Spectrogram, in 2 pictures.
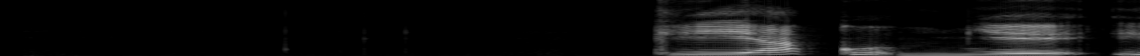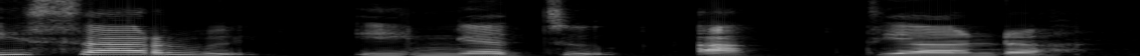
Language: Kalenjin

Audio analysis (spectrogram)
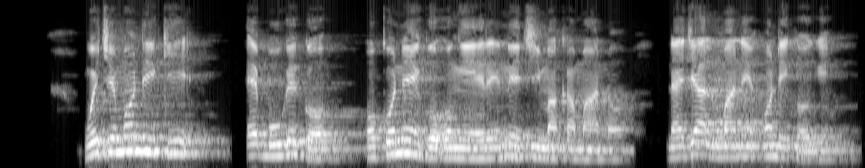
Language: Luo (Kenya and Tanzania)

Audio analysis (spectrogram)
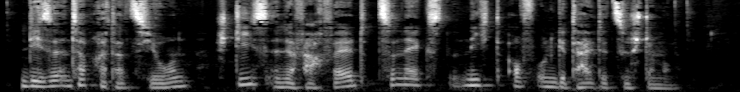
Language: German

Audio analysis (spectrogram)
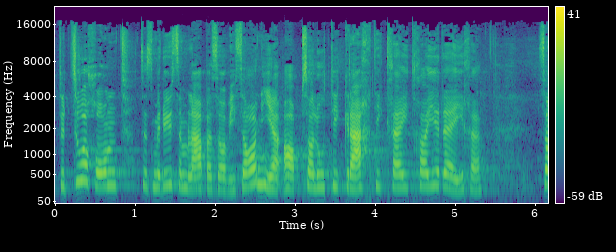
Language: Swiss German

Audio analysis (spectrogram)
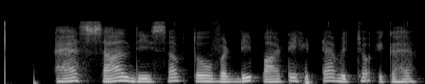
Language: Punjabi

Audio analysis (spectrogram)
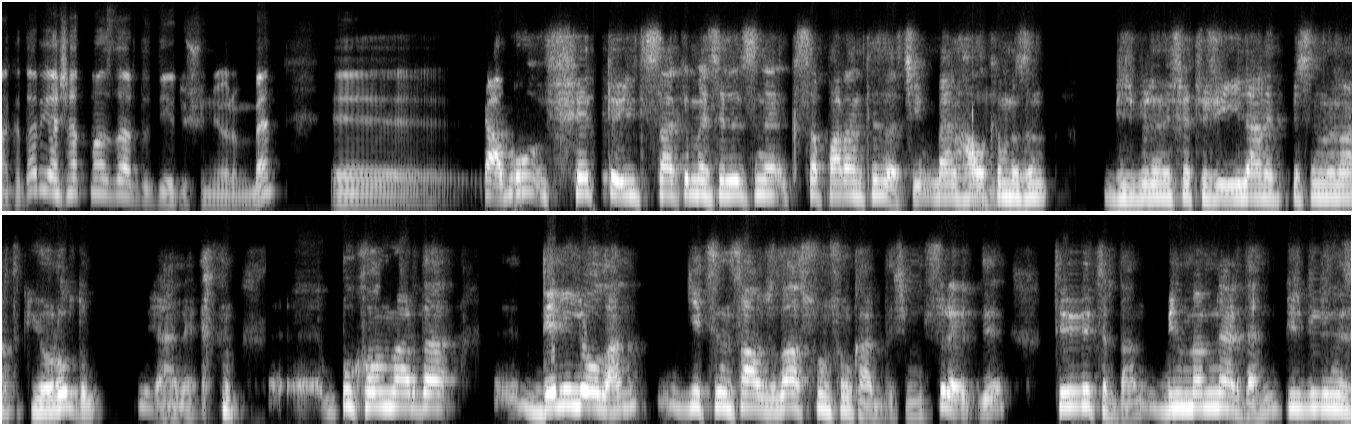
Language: Turkish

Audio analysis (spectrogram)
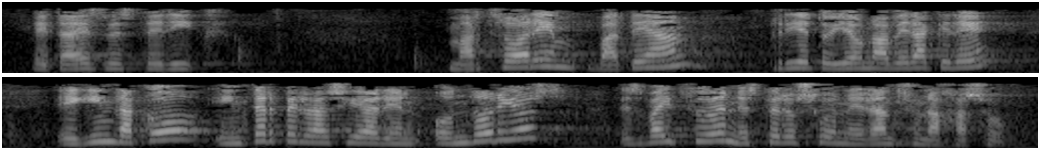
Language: Basque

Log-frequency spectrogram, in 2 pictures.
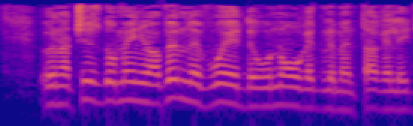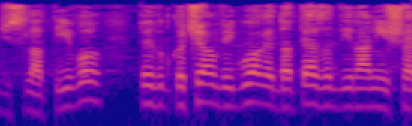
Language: Romanian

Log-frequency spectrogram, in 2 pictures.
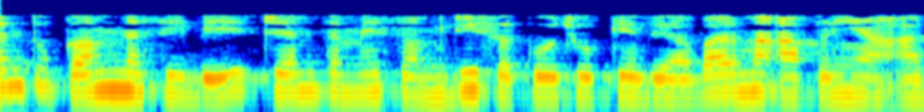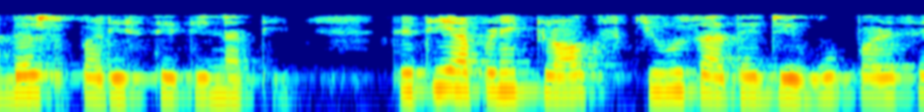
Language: Gujarati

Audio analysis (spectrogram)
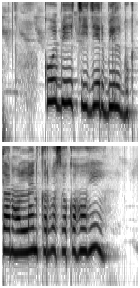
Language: Magahi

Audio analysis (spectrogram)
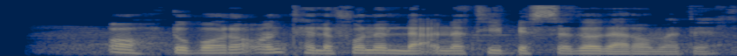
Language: Persian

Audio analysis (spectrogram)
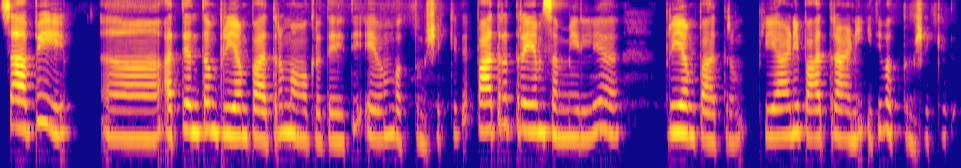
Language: Sanskrit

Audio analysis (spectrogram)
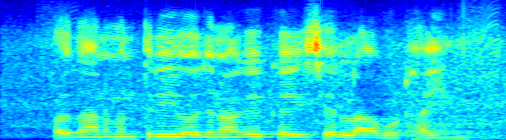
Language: Bhojpuri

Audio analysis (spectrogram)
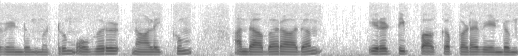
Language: Tamil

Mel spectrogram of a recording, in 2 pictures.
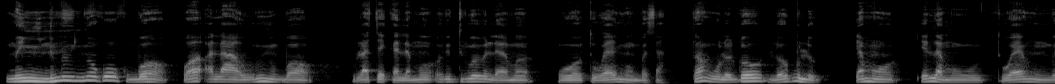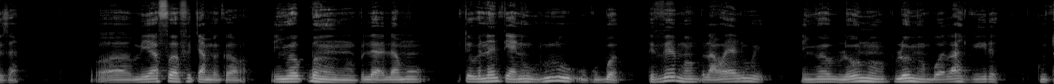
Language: Akebu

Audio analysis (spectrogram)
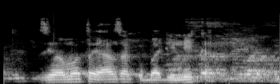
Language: Swahili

